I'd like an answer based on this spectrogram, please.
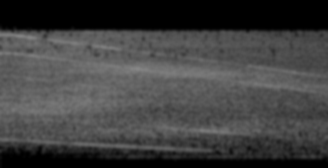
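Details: Shop vac brushed motor after repair (bearings greased, rust cleaned off motor) that had squealed and smelled hot: clean high whine sliding smoothly down in pitch, no squeal or rubbing; normal running.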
